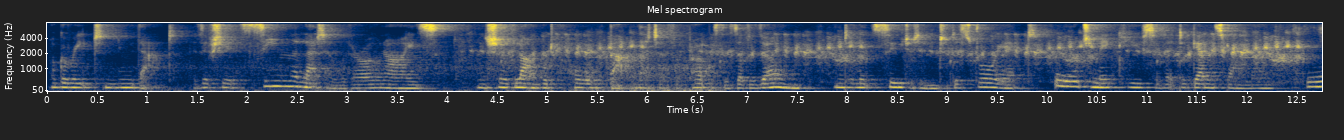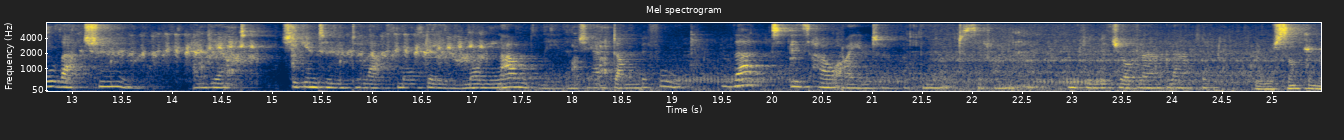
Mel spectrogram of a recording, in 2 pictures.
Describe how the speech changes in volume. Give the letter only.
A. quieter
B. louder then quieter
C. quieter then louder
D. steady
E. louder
D.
